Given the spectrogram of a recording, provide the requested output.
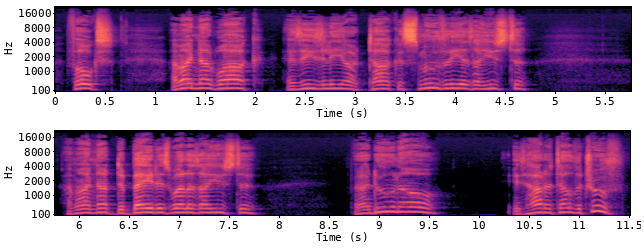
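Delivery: high-pitched put-on American politician voice; rally the folks as an ageing president, pitched high; high, mocking presidential impression; Joe Biden. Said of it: "even worse was Joe Biden coming out".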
